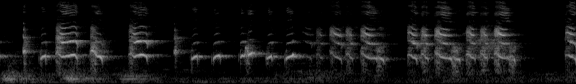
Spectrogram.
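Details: Pet cockatiel singing indoors in a small room: rapid series of chirpy, squeaky whistled notes with rich harmonics, some rising and falling, in bursts separated by brief pauses, ending abruptly.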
